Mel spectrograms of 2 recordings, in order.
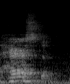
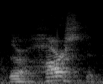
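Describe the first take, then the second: First: The name is said with an 'air' sound. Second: The name is said with an 'ar' sound. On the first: The speaker calls it wrong. "are not" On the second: The speaker calls it right. "They pronounce it differently"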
